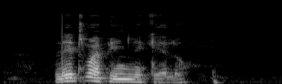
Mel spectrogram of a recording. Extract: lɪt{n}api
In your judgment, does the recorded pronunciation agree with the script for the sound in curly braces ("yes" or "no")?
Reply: no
